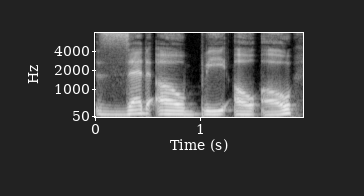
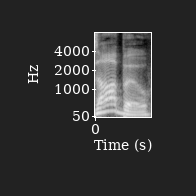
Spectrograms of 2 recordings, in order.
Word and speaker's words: Zoboo: the way it's spelt because it sounds like if you were to write it out it would be like z-a-b-u but of course when i was a kid i used to always watch with the closed captions on and they would spell it out z-o-b-o-o so it's like zoboo so like that's like no that's but it's it's zaboo it's my direct-to-dvd sequel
